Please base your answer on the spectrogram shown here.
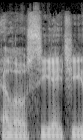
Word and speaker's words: Lochi: It's @ryanlochi, r y a n l o c h i. That's how you pronounce my name, by the way, LoChi.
